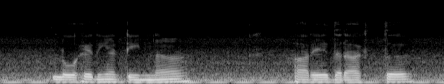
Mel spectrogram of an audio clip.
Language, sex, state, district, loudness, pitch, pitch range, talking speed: Punjabi, male, Punjab, Fazilka, -15 LUFS, 105 Hz, 100-115 Hz, 70 wpm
